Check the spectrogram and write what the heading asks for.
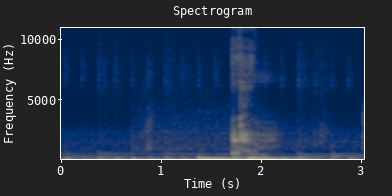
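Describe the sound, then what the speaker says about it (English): A throat-clearing cough from a character in the video game Zenless Zone Zero, a short harsh burst in the middle of the clip over a steady music bed. "you'd cover up your nerves with a cough like that"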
